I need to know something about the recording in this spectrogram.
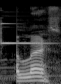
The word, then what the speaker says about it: ellesse: unless unless unless unless that's it and it's LS well dive into the goodie box thanks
